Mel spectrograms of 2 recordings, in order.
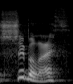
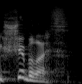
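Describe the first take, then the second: First: Sibboleth with a plain "s" at the start; S instead of SH. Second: Shibboleth with an opening "sh" sound; SH at the start. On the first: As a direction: mispronounce it with a hissed S, Sibboleth. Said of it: "he couldn't pronounce the word correctly". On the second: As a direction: say Shibboleth with a clear hushing SH. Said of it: "If he said Sibboleth". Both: A narrator's reading.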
